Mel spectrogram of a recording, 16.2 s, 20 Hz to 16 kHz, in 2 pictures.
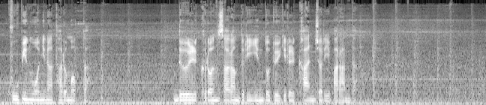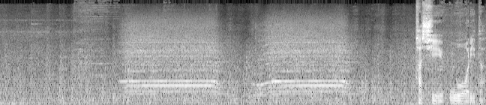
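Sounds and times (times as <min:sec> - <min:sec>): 
train rumbling along: 0:00.0 - 0:16.1
speech: 0:00.2 - 0:01.6, 0:02.9 - 0:06.2, 0:15.1 - 0:16.1
train long whistle blasts: 0:10.1 - 0:14.0.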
